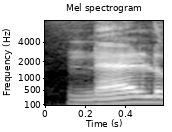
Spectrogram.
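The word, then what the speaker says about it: gnarled: नैल्ड word है, जी silent रहेगा, नैल्ड बोलेंगे तो नार ले दे।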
